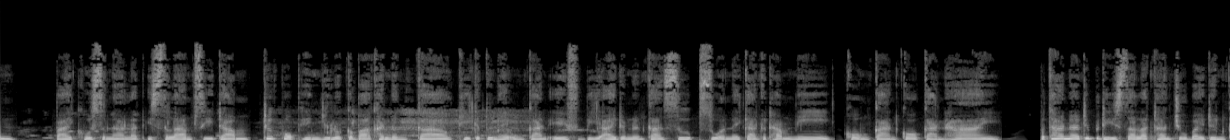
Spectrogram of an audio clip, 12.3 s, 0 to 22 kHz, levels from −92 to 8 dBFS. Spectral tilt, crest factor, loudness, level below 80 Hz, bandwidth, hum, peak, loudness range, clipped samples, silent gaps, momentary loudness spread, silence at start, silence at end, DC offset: -6 dB/octave; 12 dB; -23 LUFS; -58 dBFS; 15 kHz; none; -10 dBFS; 1 LU; under 0.1%; none; 4 LU; 0 s; 0.05 s; under 0.1%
